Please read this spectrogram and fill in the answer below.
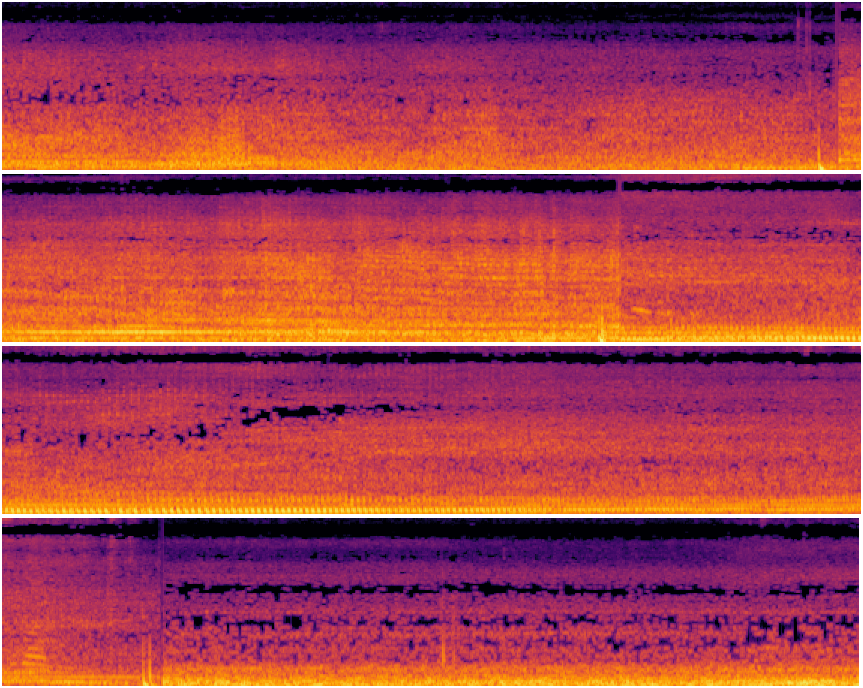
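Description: Vehicle engines with men's voices: a military truck's engine rumbling steadily as it idles among a group of men talking. Near the end it changes to the engine and road noise of a moving car.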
